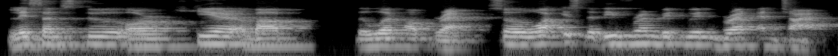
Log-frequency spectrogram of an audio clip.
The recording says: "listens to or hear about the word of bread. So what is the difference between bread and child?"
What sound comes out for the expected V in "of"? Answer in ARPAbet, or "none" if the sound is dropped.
P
